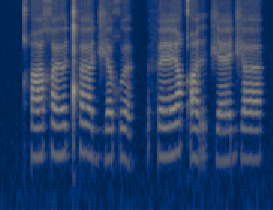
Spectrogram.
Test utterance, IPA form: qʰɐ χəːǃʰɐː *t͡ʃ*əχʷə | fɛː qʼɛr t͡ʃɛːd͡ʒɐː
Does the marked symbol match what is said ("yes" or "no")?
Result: no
